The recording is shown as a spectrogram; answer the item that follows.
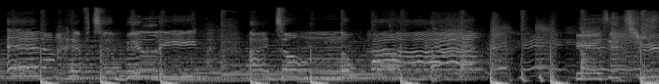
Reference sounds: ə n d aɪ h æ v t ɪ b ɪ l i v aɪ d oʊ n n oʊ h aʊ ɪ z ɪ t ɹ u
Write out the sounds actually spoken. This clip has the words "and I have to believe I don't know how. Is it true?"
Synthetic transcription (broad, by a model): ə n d aɪ h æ f t ɪ b ɪ l i v aɪ d oʊ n n oʊ h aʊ ɪ z ɪ t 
